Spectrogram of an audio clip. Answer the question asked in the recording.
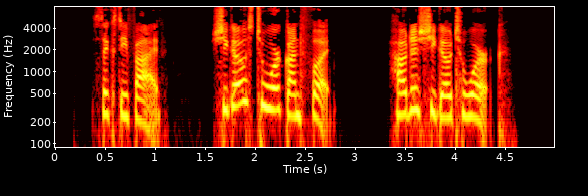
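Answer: On foot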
